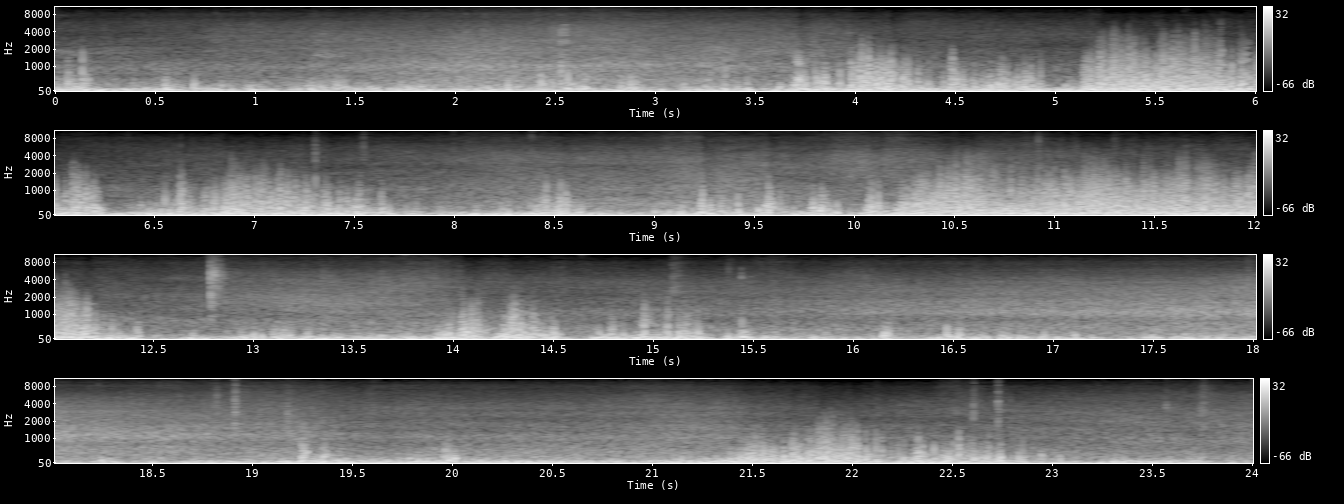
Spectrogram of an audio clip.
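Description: Wind buffeting the microphone in uneven gusts, over the wash of surf.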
